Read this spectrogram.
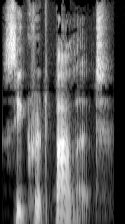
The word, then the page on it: secret ballot: British English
